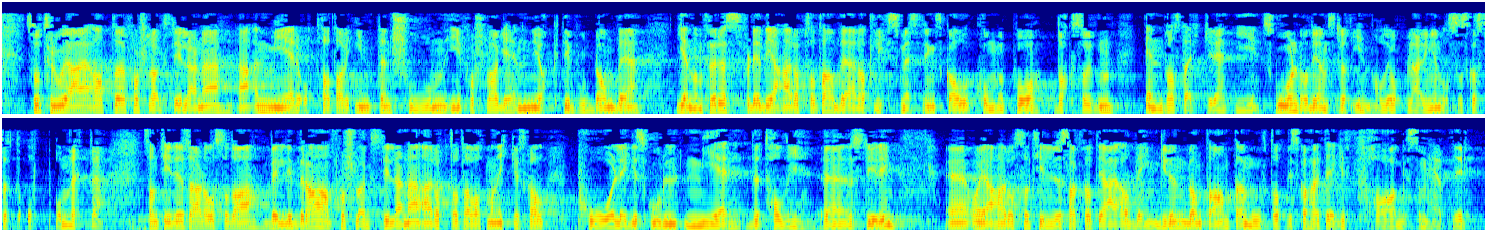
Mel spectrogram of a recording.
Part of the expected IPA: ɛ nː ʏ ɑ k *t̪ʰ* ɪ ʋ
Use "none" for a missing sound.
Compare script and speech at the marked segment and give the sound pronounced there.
t̪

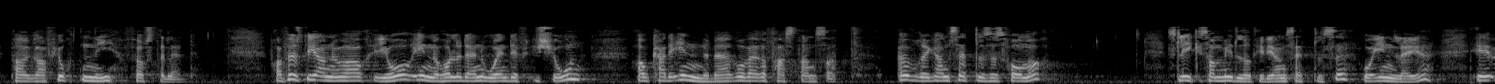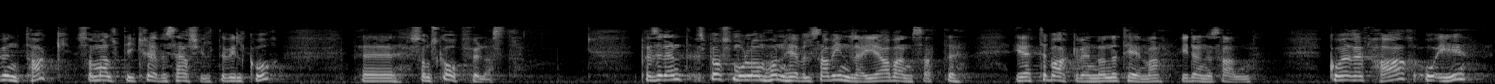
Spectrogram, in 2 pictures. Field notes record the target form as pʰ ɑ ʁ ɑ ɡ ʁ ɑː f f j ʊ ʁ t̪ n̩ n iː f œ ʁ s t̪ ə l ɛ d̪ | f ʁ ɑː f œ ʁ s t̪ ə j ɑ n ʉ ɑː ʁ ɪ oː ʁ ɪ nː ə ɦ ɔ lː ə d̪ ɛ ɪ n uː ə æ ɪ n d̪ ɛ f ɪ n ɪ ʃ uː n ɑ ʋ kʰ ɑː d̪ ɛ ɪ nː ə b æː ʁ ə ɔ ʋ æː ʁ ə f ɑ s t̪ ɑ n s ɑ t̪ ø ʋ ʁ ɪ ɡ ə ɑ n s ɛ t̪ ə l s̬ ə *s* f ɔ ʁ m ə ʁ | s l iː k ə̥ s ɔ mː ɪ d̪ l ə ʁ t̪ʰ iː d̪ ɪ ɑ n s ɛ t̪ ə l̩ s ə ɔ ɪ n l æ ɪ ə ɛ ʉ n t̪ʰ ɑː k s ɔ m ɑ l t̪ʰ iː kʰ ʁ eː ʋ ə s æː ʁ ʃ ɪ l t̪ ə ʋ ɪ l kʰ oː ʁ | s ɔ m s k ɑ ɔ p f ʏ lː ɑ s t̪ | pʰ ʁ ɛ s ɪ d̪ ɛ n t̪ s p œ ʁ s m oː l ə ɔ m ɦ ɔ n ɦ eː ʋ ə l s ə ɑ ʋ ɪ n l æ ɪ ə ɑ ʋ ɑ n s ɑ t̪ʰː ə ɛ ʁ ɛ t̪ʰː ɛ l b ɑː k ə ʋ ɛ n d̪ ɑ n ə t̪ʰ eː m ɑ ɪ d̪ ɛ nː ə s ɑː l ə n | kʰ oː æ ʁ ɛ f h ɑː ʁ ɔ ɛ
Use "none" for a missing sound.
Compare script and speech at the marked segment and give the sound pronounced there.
s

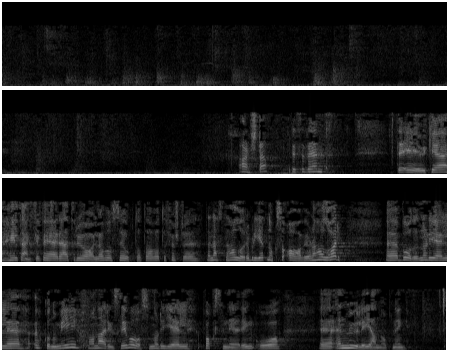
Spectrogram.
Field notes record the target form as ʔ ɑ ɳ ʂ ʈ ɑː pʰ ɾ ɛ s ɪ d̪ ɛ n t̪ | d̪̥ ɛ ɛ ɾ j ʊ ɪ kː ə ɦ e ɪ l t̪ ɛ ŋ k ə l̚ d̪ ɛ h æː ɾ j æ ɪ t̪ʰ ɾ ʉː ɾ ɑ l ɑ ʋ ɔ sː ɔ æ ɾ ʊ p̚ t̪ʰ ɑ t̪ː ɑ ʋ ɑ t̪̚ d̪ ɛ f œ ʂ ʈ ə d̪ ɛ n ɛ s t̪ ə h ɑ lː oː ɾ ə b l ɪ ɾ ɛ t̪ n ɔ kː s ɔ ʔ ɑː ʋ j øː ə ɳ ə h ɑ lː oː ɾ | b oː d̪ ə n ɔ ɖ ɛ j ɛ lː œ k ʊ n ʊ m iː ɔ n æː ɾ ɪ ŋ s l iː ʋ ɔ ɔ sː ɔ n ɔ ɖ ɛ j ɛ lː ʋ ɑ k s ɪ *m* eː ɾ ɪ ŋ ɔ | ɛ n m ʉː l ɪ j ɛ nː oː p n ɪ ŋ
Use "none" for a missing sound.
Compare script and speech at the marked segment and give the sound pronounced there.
n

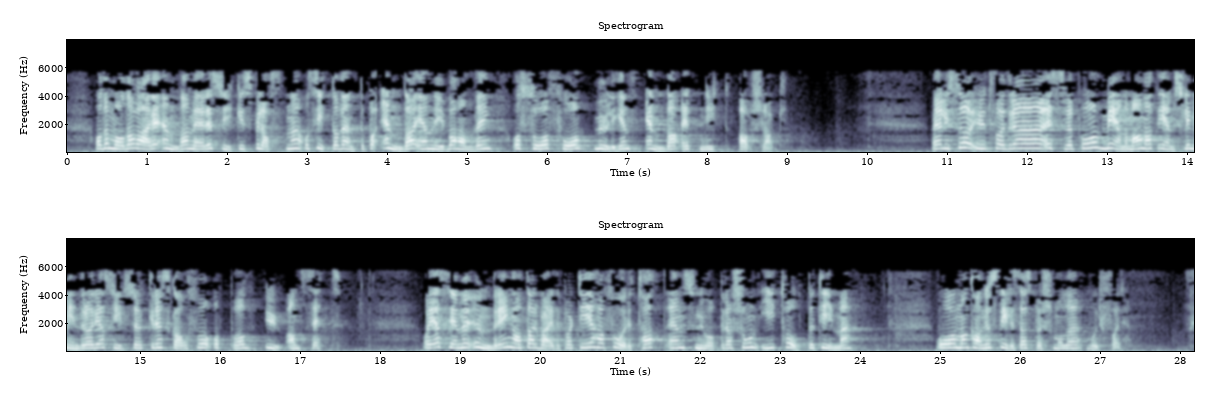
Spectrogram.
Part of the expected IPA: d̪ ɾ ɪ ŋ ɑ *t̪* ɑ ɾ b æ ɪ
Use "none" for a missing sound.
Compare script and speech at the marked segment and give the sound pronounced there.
t̪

